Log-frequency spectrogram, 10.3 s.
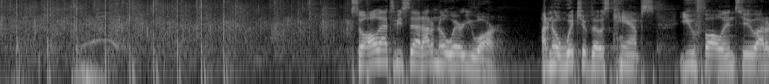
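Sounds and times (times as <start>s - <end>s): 
church audience applause: 0.0s - 4.7s
speech: 4.8s - 10.2s.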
